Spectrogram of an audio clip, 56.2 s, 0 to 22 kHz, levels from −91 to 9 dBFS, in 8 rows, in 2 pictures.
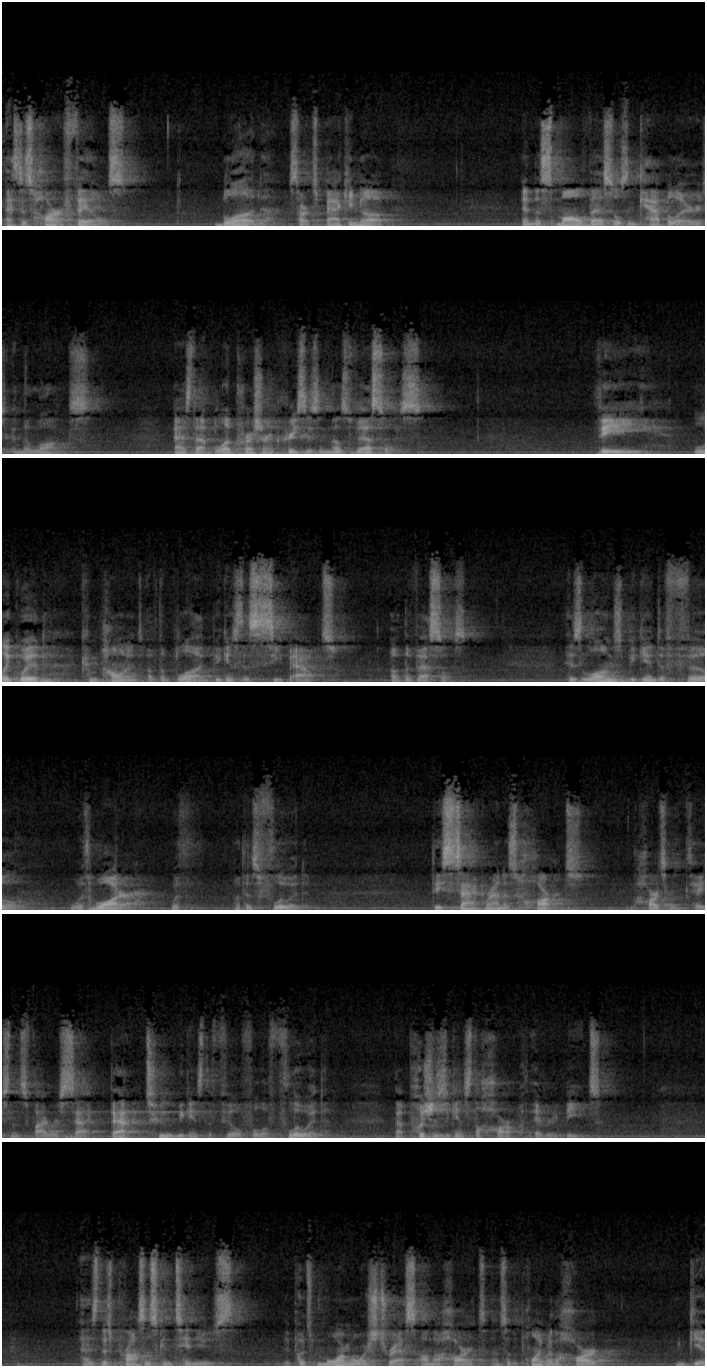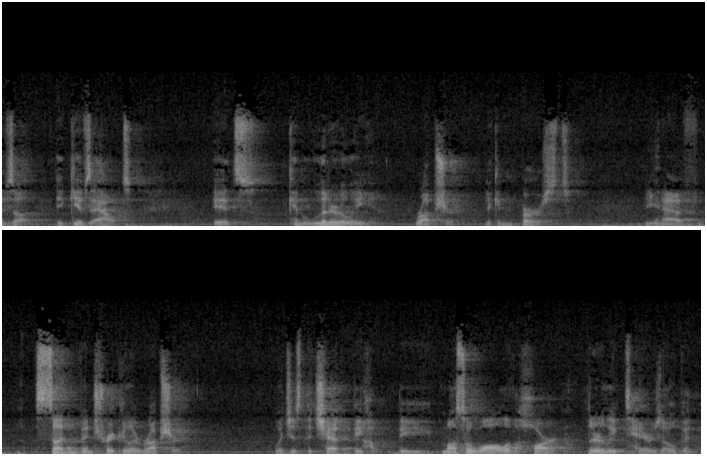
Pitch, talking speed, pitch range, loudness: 110 Hz, 135 wpm, 100-120 Hz, -33 LUFS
